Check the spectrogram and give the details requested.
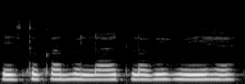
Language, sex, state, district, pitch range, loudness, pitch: Hindi, female, Jharkhand, Palamu, 225-230 Hz, -12 LUFS, 230 Hz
